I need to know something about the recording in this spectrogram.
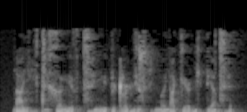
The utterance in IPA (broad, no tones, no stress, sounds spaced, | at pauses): ɾ a j i̤ t ɛ̤ x ə mʲ ə˞ θ t͡s ɛ̤ j mʲ ə pʲ ə˞ ʈ ɭ ə˞ bʲ o z h i̤ m ə j a kʲ ə˞ bʲ ɛ̤ pʲ a d͡z ɛ̤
